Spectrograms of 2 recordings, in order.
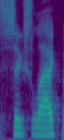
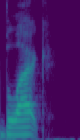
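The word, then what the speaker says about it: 6LACK: Probably know him as Six Lack, but it's pronounced Black.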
